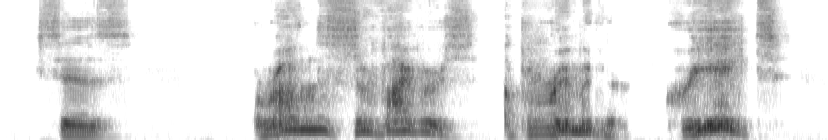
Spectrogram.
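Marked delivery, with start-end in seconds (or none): 1.3-3.8 put-on croaky, high-pitched voice like a tiny old creature. Praising the ending of Attack of the Clones, the speaker quotes a favourite line: Yoda impression. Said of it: "That was a banging Yoda impression".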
